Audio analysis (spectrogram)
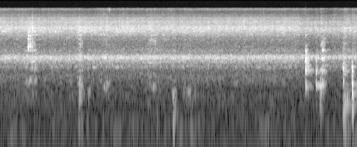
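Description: Spices sizzle steadily in a pan for chicken karahi, a continuous bright hiss of frying with occasional clinks and scrapes of stirring, louder spatters near the end, no talk.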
